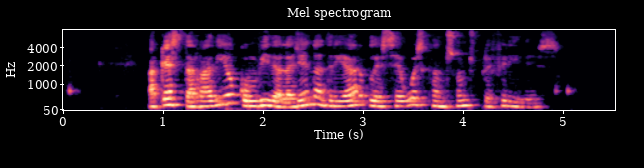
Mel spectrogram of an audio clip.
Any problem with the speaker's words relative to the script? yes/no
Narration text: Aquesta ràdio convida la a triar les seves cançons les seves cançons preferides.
yes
